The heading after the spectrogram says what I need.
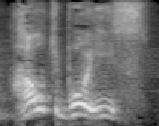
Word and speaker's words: hautbois: A pronúncia ela pode ser também hautbois, que se assemelha na origem da língua deles a oboá, né?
